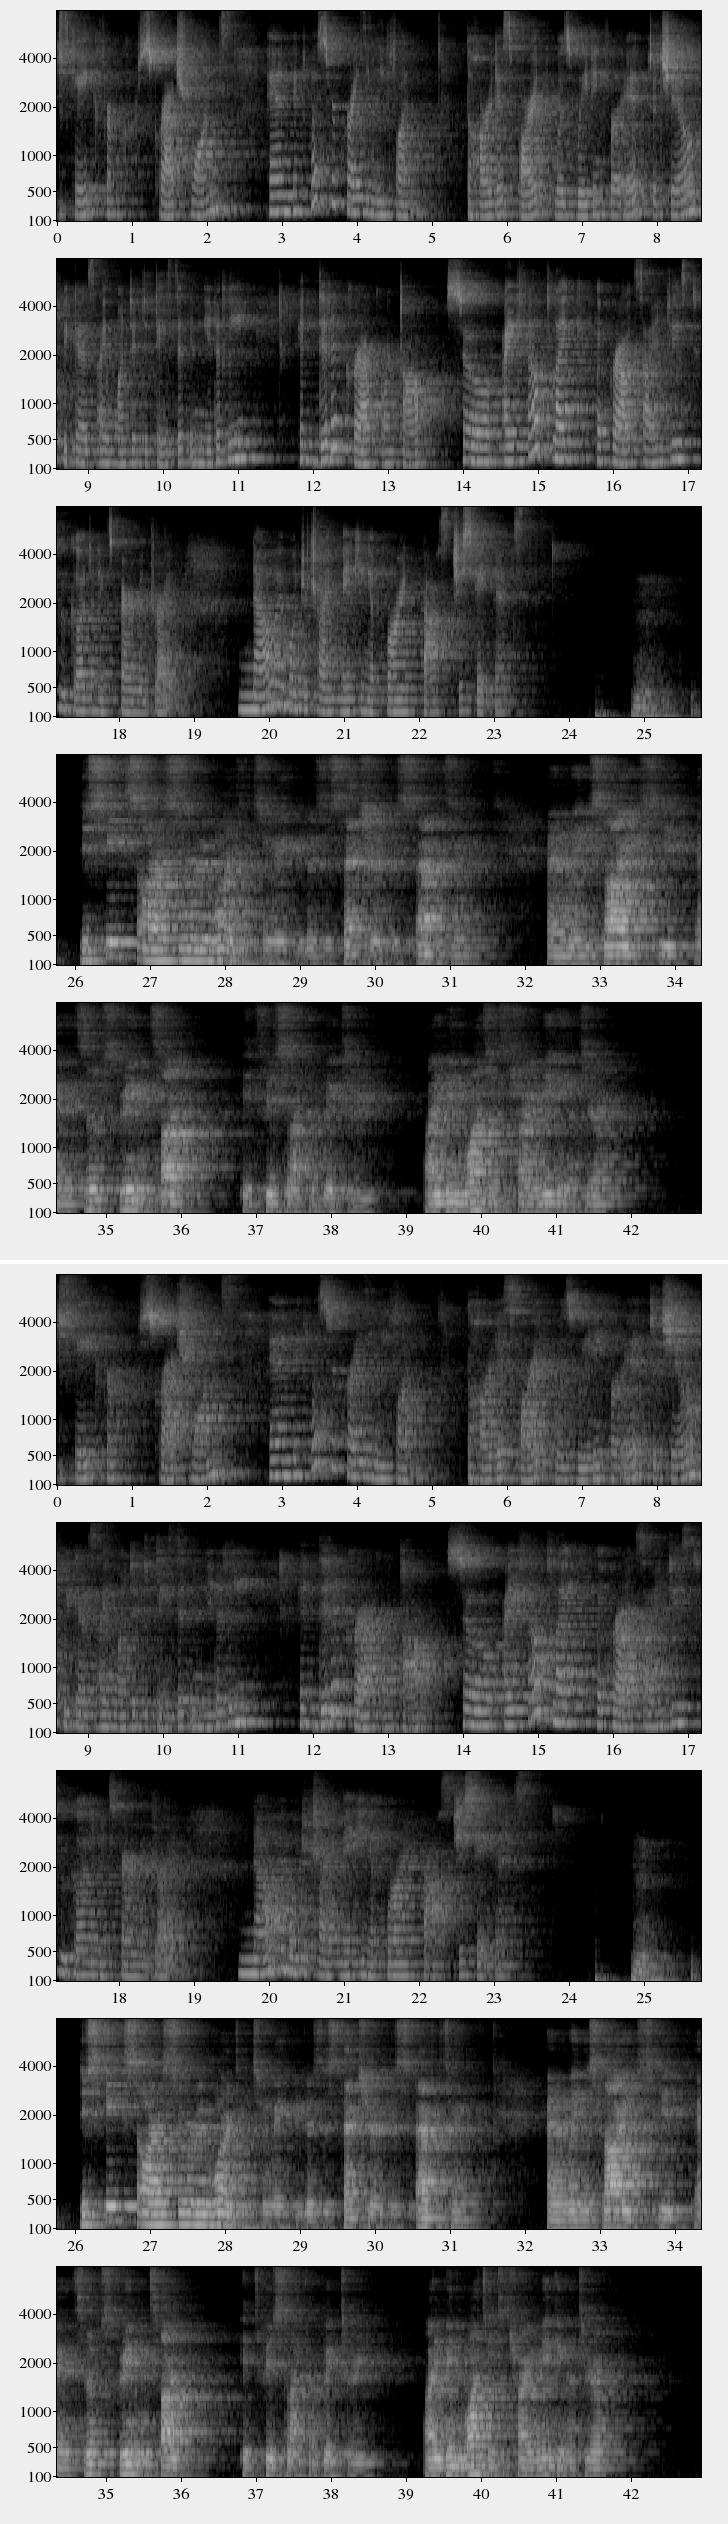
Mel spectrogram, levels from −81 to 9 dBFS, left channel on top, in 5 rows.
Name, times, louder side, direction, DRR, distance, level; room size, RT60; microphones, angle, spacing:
voice 1, 0.0-5.2 5.5-8.5 8.8-13.4 13.8-23.4, left 2 dB, 75° left, 2 dB, 0.9 m, -35 dB
voice 2, 24.8-25.2 26.1-31.3 31.8-32.0 32.3-36.0 36.8-38.5 39.2-41.6, right 2 dB, 85° right, -2 dB, 0.7 m, -28 dB
8.7 x 6.0 x 2.6 m, 1.5 s
head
